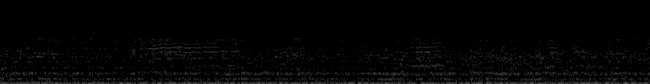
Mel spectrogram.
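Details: Honey bees of a reproductive swarm moving into a bait hive at Painted Peacock Manor, 04/07/21, make a constant low hum with faint wavering overtones as individual bees fly nearer and farther.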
